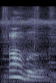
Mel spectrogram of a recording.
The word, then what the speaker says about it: hour: An honest boy, an hour. First letter H is a silent letter.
